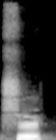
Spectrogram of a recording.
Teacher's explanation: Can you feel more air for 吃? That one's aspirated. Everything else is the same.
